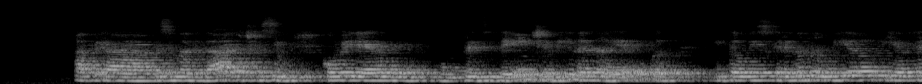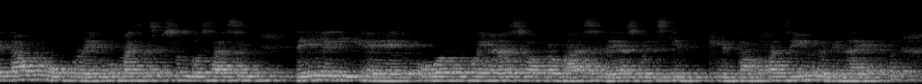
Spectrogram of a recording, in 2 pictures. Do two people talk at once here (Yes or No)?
No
